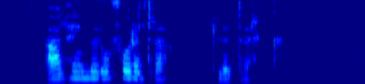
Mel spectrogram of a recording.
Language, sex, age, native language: Icelandic, female, 50-59, Icelandic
